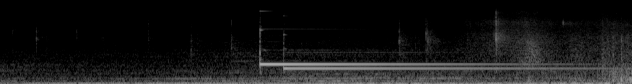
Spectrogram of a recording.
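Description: A two-note ding-dong doorbell chime about two and a half seconds in, a higher note then a lower one, ringing on and fading slowly. Faint light clicks come before it.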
